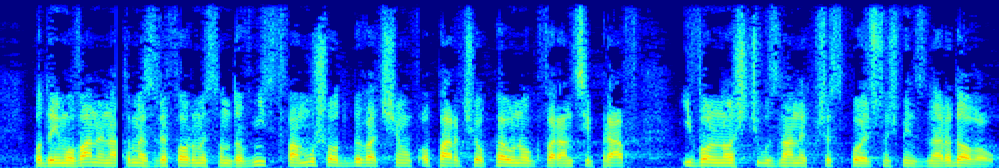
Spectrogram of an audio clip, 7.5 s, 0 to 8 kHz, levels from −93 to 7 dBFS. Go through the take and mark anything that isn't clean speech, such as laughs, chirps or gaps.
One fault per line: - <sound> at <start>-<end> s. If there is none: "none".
- dropout at 0.9-0.9 s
